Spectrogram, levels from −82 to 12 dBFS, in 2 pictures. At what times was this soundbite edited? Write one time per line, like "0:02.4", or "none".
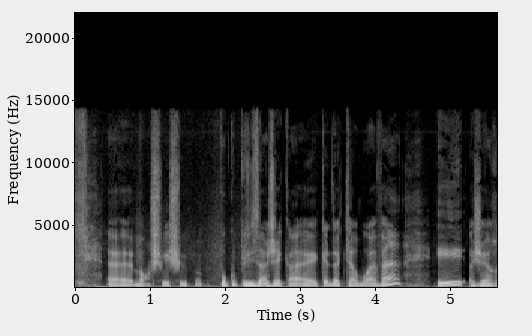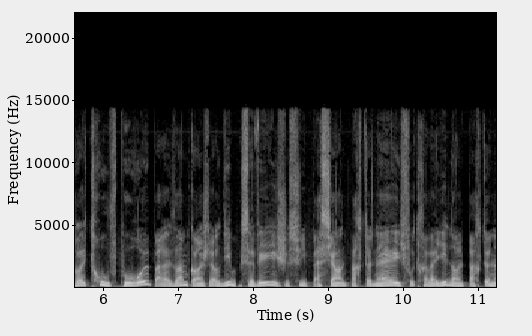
0:07.7

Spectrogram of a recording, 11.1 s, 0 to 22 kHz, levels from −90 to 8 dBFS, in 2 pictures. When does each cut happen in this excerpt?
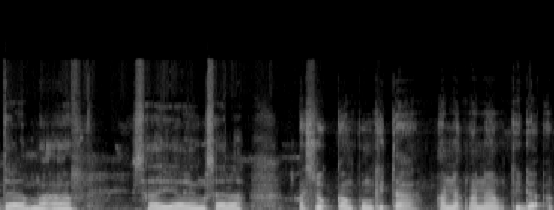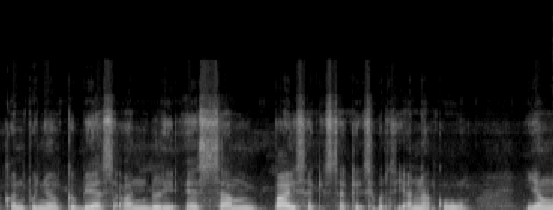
0:03.0
0:04.3

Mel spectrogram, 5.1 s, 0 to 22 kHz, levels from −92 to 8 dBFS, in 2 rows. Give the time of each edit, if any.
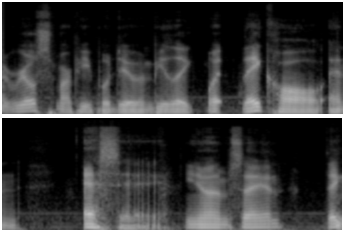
0:01.4

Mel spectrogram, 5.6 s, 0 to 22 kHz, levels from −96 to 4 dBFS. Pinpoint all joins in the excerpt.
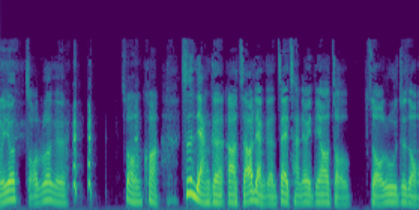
none

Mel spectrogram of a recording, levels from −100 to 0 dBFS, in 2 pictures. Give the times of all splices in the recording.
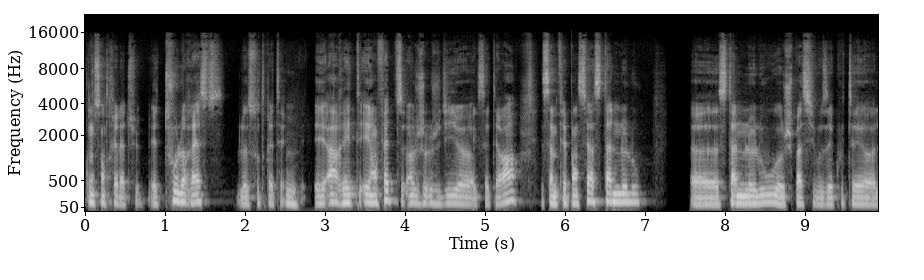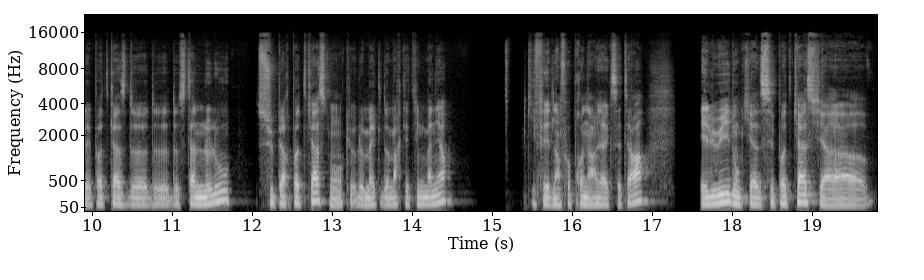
0:04.9

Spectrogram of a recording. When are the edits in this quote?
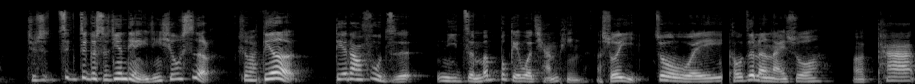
none

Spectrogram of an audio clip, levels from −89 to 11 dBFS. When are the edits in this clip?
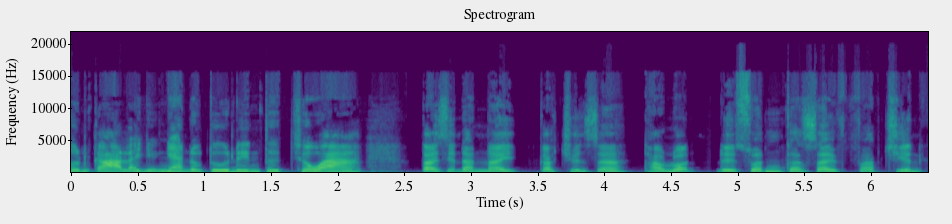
0:02.5
0:04.3

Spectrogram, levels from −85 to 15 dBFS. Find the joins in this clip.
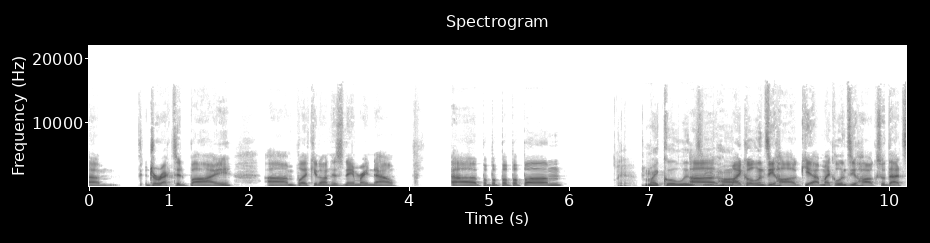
none

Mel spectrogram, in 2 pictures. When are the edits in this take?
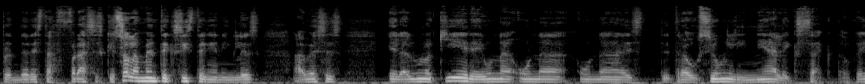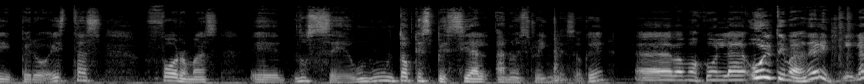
0:11.5
0:14.8

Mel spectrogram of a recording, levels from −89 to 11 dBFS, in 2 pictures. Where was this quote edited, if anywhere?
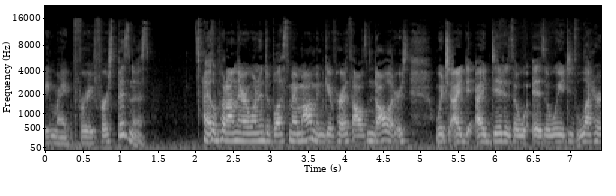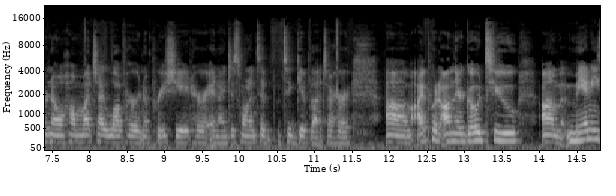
0:02.2
0:07.0

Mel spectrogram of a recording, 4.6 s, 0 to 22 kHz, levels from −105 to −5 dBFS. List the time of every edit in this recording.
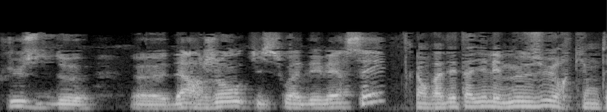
0:03.1

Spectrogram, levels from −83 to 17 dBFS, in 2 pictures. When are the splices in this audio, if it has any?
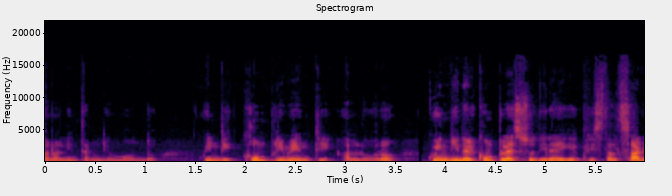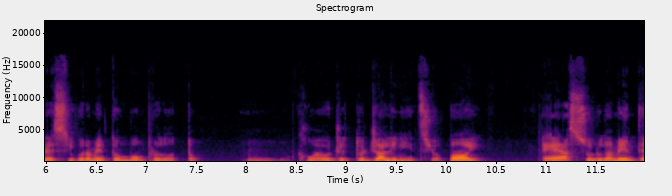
none

